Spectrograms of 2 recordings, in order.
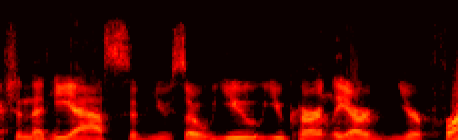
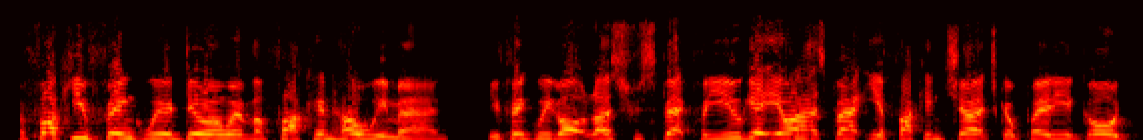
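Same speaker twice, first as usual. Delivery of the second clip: higher, hostile thug snarl; angry thug; 7 semitones higher than usual. Acted. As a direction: spit it at the priest like a street thug. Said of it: "he turns to you and goes".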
